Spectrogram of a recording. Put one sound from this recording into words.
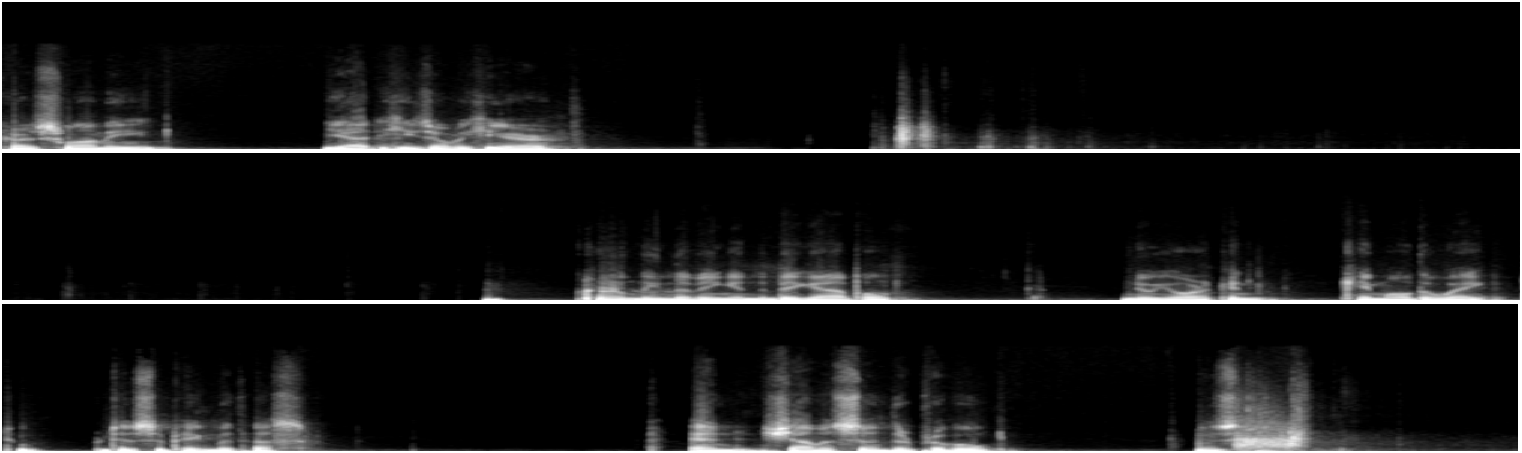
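An elderly man speaks with animation into a close microphone, pausing often.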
